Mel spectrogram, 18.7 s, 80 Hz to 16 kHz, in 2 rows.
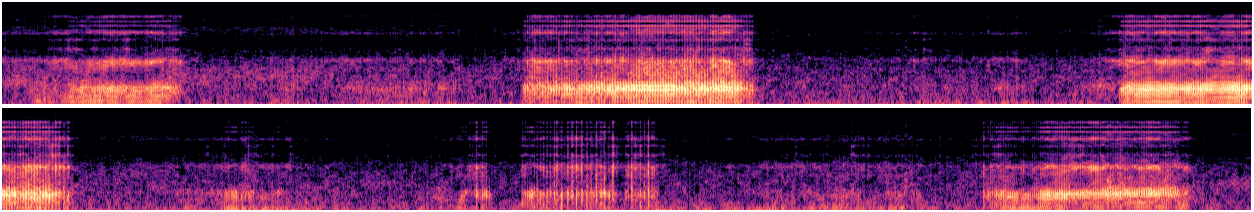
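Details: Man snoring while asleep: loud, rattling snores, several in a row, each one to two seconds with quieter pauses between, about 16 a minute.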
